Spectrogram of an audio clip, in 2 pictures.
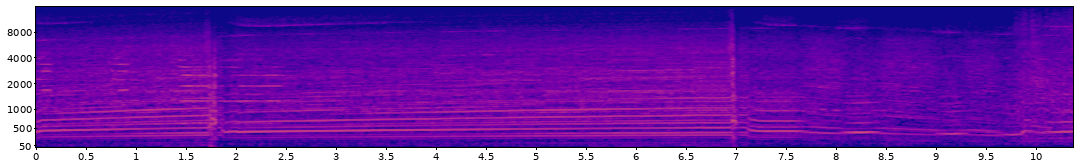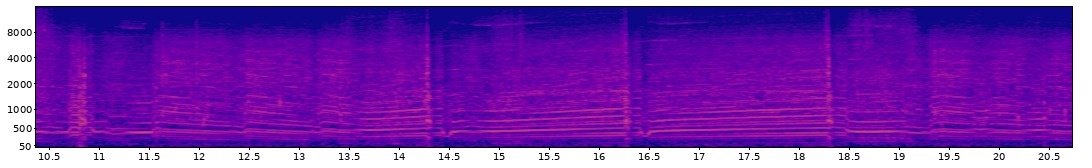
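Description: Bugatti engine in the Real Racing 3 racing game, a loud continuous whine that climbs steadily through the revs, drops sharply at each gear shift and climbs again, repeating throughout with no talking.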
